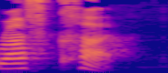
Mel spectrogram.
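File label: "rough-cut", English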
